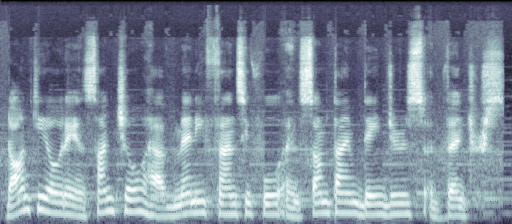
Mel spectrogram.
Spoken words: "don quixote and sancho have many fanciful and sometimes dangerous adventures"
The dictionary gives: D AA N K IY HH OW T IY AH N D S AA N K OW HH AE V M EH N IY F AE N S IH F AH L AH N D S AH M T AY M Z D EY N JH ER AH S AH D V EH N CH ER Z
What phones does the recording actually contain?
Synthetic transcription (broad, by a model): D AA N K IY OW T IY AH N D S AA N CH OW HH AE V M EH N IY F AE N S IH F AH L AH N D S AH M T AY M D EY N JH ER AH S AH D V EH N CH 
